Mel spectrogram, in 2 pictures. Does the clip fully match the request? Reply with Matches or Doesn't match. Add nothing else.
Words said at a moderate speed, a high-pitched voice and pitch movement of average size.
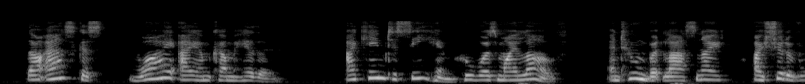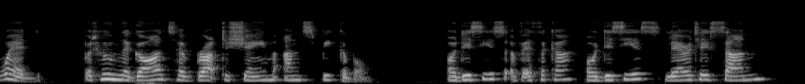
Matches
